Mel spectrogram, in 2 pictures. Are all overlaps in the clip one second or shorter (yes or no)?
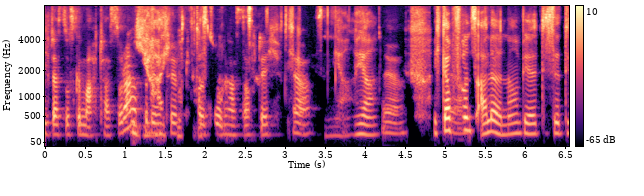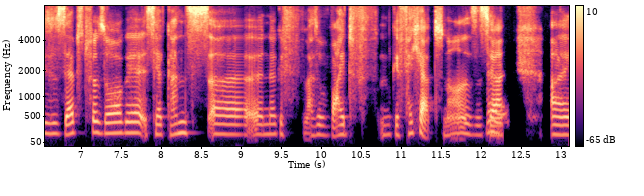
no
